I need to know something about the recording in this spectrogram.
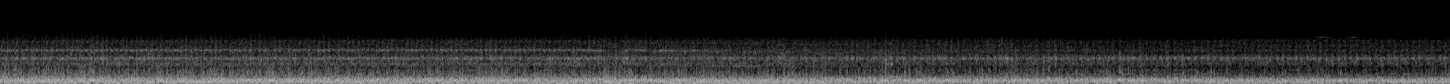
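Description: Wind buffets loudly past the rider.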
